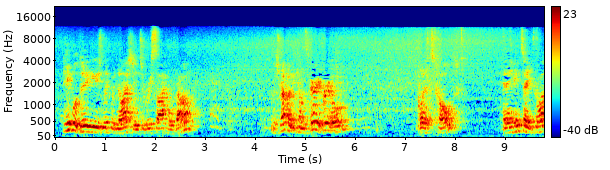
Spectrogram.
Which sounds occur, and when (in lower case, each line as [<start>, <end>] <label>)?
[0.00, 9.75] background noise
[0.00, 9.75] water
[3.08, 3.65] speech
[6.14, 6.51] human voice
[8.99, 9.75] male speech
